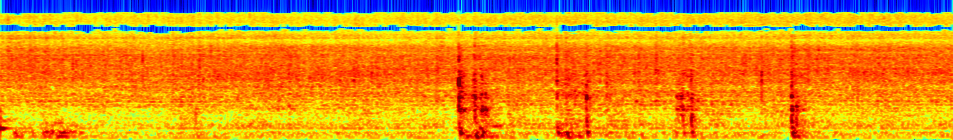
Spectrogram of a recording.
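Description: Onions fry in a pan of browned carrots with a steady low sizzle, broken by several sharp scrapes and clinks as a utensil stirs them. The sounds are close and quiet, with no speech.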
